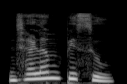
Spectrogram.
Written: ಝಳಂಪಿಸು

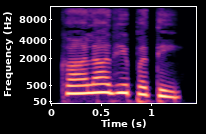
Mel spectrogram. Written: ಕುಲಾಧಿಪತಿ

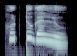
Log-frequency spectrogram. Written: ಹಿಡಿಗೋಲು

